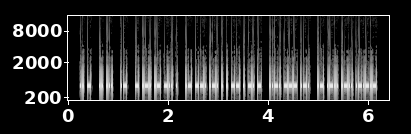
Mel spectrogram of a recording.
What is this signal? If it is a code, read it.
Morse code, heard as a keyed tone, about 50 wpm, 700 Hz. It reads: IT IS A TRADE AGREEMENT FOR ALL.
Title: Sentences from Top 1500 Words 50wpm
